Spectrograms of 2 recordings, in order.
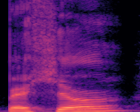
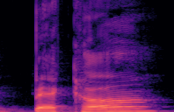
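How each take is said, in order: First: The ch is a soft German fricative. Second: The ch is replaced by a hard k. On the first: The speaker calls it right. "English speakers really struggle to pronounce the word" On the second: The speaker calls it wrong. "so they might say"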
